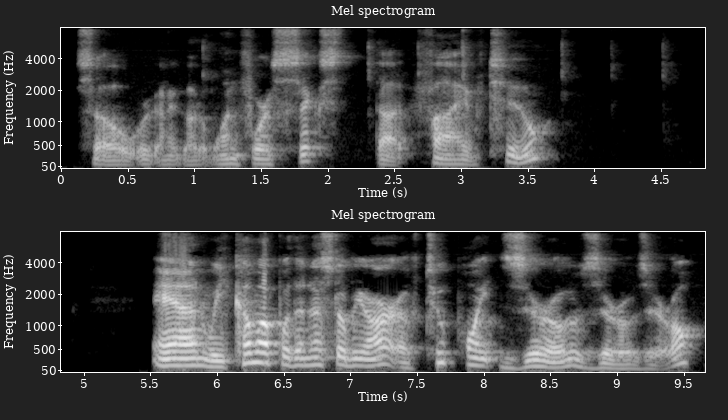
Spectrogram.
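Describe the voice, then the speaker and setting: A man's voice: mid-range voice, fairly bright tone, breathy edge. A man giving a casual product review and test demonstration, explaining each step methodically as a hobbyist reviewer. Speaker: ham radio product reviewer.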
